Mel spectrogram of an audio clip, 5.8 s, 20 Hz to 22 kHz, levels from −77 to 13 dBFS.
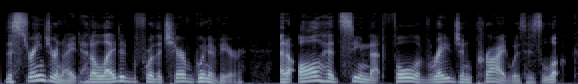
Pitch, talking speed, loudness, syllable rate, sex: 140 Hz, 240 wpm, -21 LUFS, 6.0 syllables/s, male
